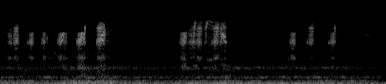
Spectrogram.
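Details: Nestling Eurasian blue tits inside a nest box during a short feeding visit by the mother; rapid runs of high, hissy begging chirps in two bursts, then scattered single chirps over a low background hum.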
